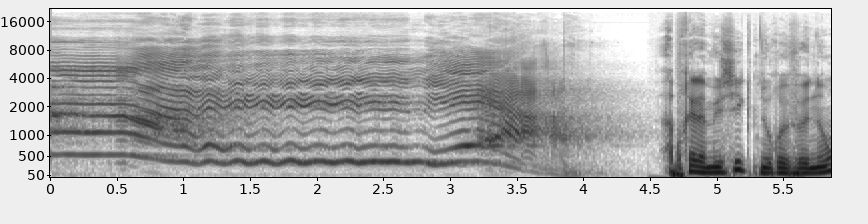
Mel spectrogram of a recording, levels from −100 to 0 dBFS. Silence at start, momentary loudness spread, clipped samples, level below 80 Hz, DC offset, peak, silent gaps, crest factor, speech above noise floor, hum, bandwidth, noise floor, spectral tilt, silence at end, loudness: 0 s; 14 LU; under 0.1%; -34 dBFS; under 0.1%; -2 dBFS; none; 16 dB; 41 dB; none; 17.5 kHz; -53 dBFS; -6 dB/octave; 0 s; -19 LUFS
